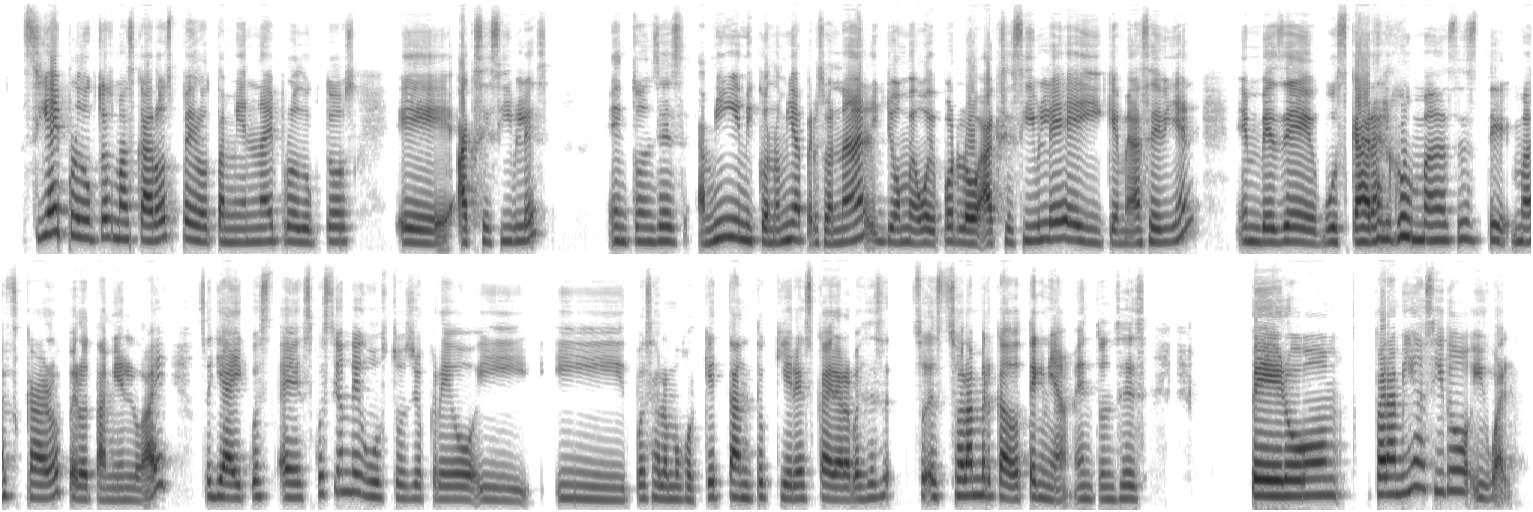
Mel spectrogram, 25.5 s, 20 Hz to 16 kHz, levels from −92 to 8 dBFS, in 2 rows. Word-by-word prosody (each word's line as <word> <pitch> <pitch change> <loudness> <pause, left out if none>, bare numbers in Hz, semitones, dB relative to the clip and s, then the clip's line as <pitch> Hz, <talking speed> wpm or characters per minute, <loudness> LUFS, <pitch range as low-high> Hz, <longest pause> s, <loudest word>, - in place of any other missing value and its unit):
sí 280 +3 -2
hay 335 +2 +7
productos 270 -4 0
más 240 -1 0
caros, 235 +3 +2
pero 220 -5 0
también 200 -1 -4
hay 205 +1 0
productos, 205 0 -4 0.3
eh, 190 -2 -1
accesibles. 210 - -2 0.5
Entonces, 205 -1 -4
a - - -2
mí, 255 +7 0
en - - 0
mi - - +3
economía 220 +2 0
personal, 195 +6 +1
yo 200 -2 -1
me 195 0 -3
voy 185 0 +1
por 210 +1 -3
lo 180 -1 +7
accesible 220 +7 +1
y 195 -3 -5
que 185 0 -4
me - - -4
hace 195 +1 0
bien, 200 +5 -3 0.4
en 210 -1 -3
vez 200 -1 +1
de 205 -3 +2
buscar 200 +2 +4
algo 250 +5 +4
más, 225 -1 0
este, 225 -2 -4
más 210 +3 -2
caro, 205 +5 0
pero 185 -1 +1
también 170 0 -5
lo 165 - -5
hay. 370 - +2
O 390 - -13 0.2
sea, 220 - -7
ya 215 -2 +4
ahí 195 0 +1
cues 220 +2 -6
es 205 0 -2
cuestión 285 +3 -7
de 280 - -1
gustos, 215 -4 -5
yo 195 -1 -9
creo, 185 -1 -2
y 170 -3 -11 0.2
y, 180 -3 -9
pues, 195 +1 -5
a - - -3
lo 185 - -1
mejor, 180 -1 -6
qué 215 - -1
tanto 210 -1 0
quieres 195 -2 -3
caer, 190 -3 +3
a - - +6
la 175 - +3
vez, 180 +2 -3
es 205 +3 -7
es 245 - -10 0.4
es 225 - -25
sola 235 0 +5
mercadotecnia. 205 -6 0
Entonces 185 0 -7 0.9
pero 235 +1 +6 0.2
para 255 +1 +7
mí, 265 +6 -3
ha 360 - -1
sido 300 -2 -2
igual. 195 - -4
205 Hz, 185 wpm, -20 LUFS, 190-230 Hz, 0.9 s, hay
